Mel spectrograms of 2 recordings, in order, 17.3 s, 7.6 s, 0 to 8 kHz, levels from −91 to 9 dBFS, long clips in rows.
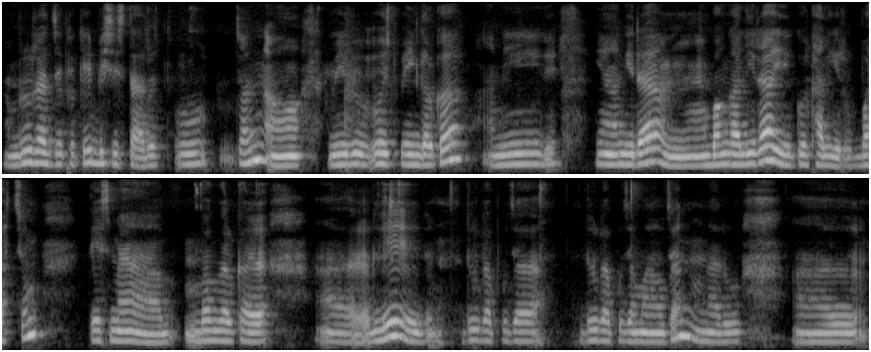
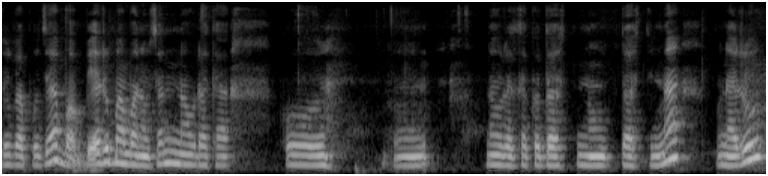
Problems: background sounds at intervals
